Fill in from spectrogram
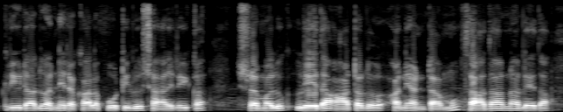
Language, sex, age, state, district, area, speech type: Telugu, male, 18-30, Telangana, Vikarabad, urban, spontaneous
